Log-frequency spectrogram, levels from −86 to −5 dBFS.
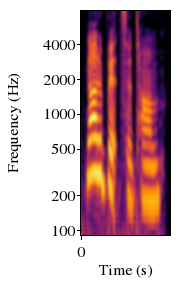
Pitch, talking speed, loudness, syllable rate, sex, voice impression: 230 Hz, 225 wpm, -17 LUFS, 4.4 syllables/s, female, feminine, very adult-like, intellectual, slightly strict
